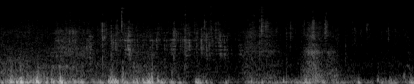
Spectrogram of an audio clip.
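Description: Low, irregular rumbling noise on a handheld camera's microphone while walking, loudest in the first two seconds, with a few faint clicks.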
